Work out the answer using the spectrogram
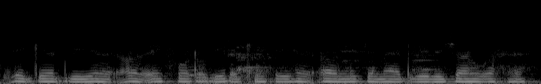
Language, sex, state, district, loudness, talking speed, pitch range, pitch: Hindi, male, Uttar Pradesh, Jyotiba Phule Nagar, -40 LUFS, 210 wpm, 125-130 Hz, 125 Hz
